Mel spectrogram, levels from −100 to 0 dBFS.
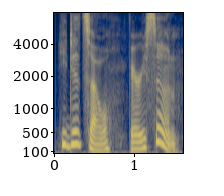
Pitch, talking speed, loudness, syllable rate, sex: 185 Hz, 185 wpm, -20 LUFS, 4.5 syllables/s, female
